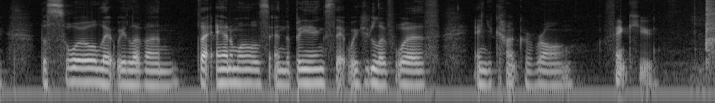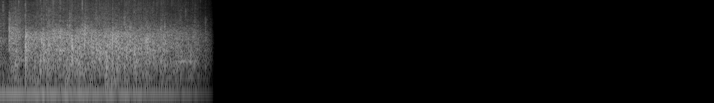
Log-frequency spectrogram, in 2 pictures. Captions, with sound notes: the soil that we live in, the animals and the beings that we could live with and you can't go wrong. Thank you. (audience applauds)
